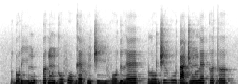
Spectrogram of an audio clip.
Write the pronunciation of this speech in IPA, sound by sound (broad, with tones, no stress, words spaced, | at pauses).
ɗo˨ɾiː˨mu˧ k͡pə˧ɗũ˧ do˨fo˦˨ ɡɛ˧fĩ˨ t͡ʃiː˨ vo˧ ɗɨ˨ɾɛ˦ | lo˨d͡ʒɨ˦vu˦ ɗa˧d͡ʒũ˧ lɛ˦kə˦də˦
